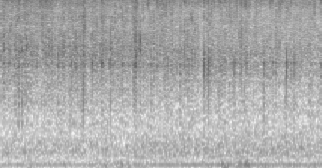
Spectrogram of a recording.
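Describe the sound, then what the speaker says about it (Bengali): Potatoes fry in a pan with a steady, dense sizzle, close and even throughout with no pauses. "তারপরে আলুগুলো একটু ফ্রাই করে নেব"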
